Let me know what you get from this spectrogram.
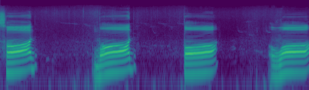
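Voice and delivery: সদ, বদ, ত drawn out long, one by one; teacher slowly modelling সদ to র, each held and separated; letter-name demonstration. Shown as a demonstration. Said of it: "বলুন তো".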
